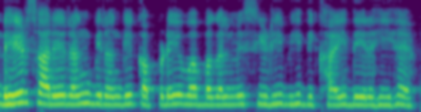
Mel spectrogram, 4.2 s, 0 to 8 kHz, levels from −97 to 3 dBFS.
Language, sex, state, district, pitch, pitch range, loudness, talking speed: Hindi, female, Bihar, West Champaran, 225 Hz, 215-235 Hz, -18 LUFS, 185 wpm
